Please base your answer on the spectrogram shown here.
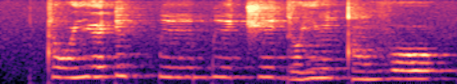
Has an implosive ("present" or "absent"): present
